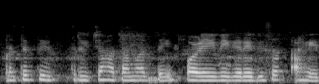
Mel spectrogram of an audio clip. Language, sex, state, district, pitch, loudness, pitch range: Marathi, female, Maharashtra, Chandrapur, 190 Hz, -17 LUFS, 185-210 Hz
